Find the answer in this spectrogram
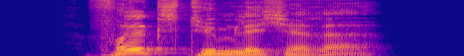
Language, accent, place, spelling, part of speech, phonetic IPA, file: German, Germany, Berlin, volkstümlichere, adjective, [ˈfɔlksˌtyːmlɪçəʁə], De-volkstümlichere.ogg
- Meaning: inflection of volkstümlich: 1. strong/mixed nominative/accusative feminine singular comparative degree 2. strong nominative/accusative plural comparative degree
